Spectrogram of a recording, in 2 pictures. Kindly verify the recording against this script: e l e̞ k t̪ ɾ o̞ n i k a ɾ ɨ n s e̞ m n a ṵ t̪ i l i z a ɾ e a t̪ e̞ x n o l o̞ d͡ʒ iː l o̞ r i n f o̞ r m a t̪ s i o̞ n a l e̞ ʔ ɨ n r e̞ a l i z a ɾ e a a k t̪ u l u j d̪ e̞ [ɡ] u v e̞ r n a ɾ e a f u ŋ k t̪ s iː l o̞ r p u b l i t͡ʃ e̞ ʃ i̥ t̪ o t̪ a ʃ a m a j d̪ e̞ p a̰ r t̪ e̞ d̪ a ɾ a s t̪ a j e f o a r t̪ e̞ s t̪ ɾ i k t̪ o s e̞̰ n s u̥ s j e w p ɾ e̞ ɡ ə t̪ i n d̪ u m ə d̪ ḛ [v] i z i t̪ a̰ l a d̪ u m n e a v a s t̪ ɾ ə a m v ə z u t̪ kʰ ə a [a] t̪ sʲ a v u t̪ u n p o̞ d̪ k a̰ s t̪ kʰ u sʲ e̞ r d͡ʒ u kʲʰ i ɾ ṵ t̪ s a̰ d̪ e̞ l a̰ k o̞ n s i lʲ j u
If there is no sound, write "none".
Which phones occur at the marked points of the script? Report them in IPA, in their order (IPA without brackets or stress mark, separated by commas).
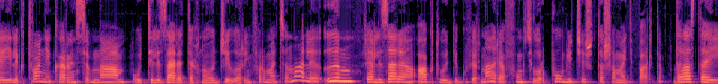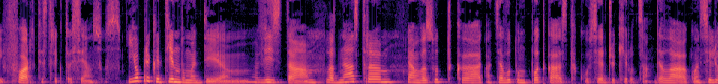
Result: ɡ, v, a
